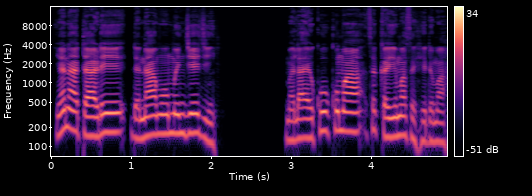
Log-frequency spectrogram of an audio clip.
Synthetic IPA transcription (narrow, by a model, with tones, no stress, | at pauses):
jɐ˦naː˨taː˨ɽe˦da˨naː˦moː˦mɪ˦nd͡ʒeː˦d͡ʒiː˨ | mɐ˨laː˨ʔɪ˨kʷuː˦kʷʊ˦ma˦sʊ˦ka˨ji˦mɐ˦s̬a˨ɦɪ˦dɪ˦maː˦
